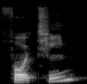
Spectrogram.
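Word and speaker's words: fourteen: could you hear it for numbers in the teens the second syllable the teen is stressed for multiples of 10 the first syllable is stressed so it's 14 and 40.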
